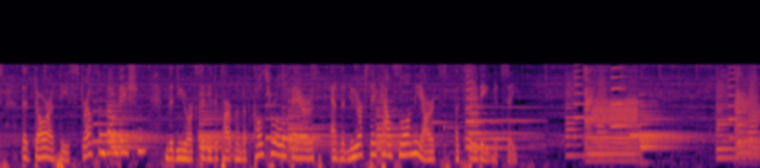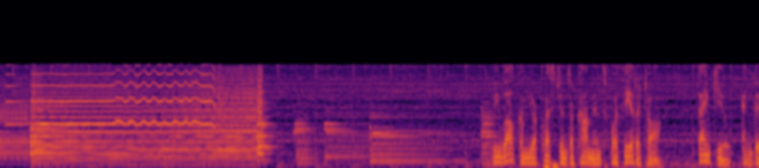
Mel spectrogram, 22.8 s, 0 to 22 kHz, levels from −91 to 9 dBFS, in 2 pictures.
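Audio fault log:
No faults detected; the audio shows no dropouts, discontinuities or other technical defects.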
